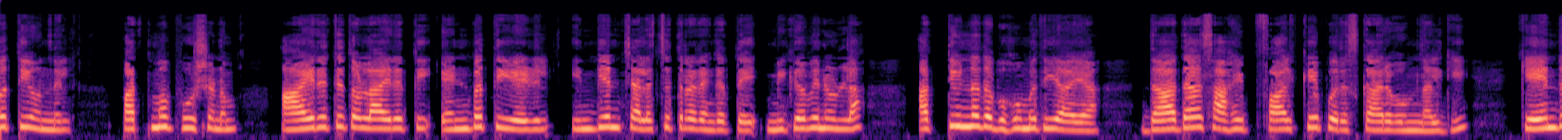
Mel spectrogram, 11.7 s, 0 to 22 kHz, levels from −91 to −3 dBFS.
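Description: Speech throughout, with a treble that sounds bright but not quite real: s sounds come out gritty and lispy, with a metallic sheen on the upper frequencies, and nothing at all is present above 14.9 kHz. The likely cause is HE-AAC compression at a low rate, which fits a bitrate of around 20 kbps. The codec keeps only the lower spectrum and rebuilds the treble by copying lower bands upward, so the upper harmonics no longer line up with the real ones.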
